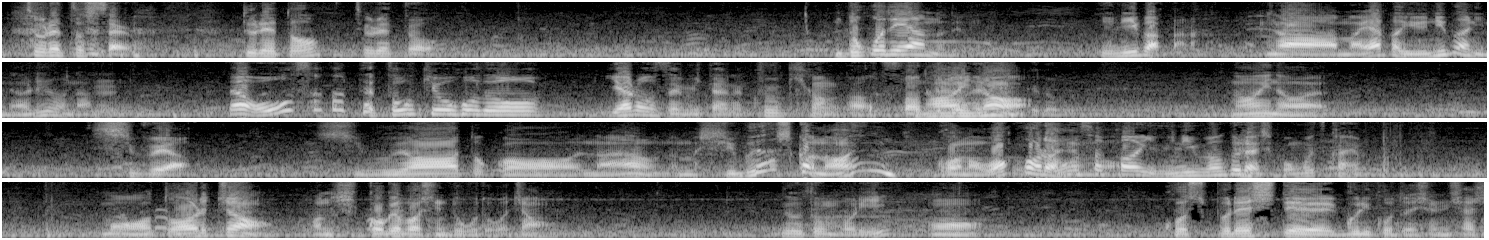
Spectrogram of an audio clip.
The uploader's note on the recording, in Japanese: てんしばからハロウィン前夜祭をお送りしております。野外録音のため雑音が気になっておりますが。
